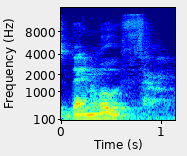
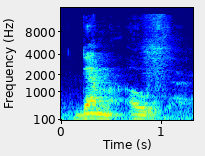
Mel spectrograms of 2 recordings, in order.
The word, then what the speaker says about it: demuth: A likeness is demuth. Demuth. D-E-M. The pronunciation is D-E-M-O-U-T-H. Demuth.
